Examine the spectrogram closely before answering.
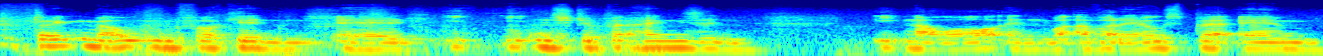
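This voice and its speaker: Over noticeable background noise, a man with a Glasgow accent talks at a fairly slow pace with fairly even intonation. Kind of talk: podcast conversation. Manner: casual, hesitant.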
